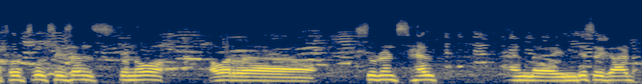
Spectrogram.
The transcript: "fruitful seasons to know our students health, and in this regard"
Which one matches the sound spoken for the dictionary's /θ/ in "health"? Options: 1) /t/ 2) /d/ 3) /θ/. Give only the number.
1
